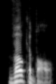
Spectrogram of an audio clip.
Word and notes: vocable: American English

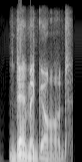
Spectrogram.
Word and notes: demigod: British English

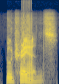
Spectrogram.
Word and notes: à outrance: American English

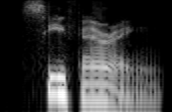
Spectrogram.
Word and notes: seafaring: American English

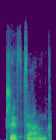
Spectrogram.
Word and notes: triphthong: Indian

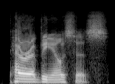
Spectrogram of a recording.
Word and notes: parabiosis: American English

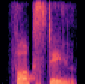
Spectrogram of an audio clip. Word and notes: foxtail: Indian

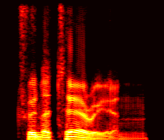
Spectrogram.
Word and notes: Trinitarian: British English

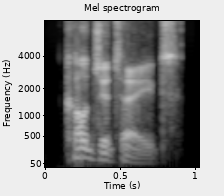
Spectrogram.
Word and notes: cogitate: British English

